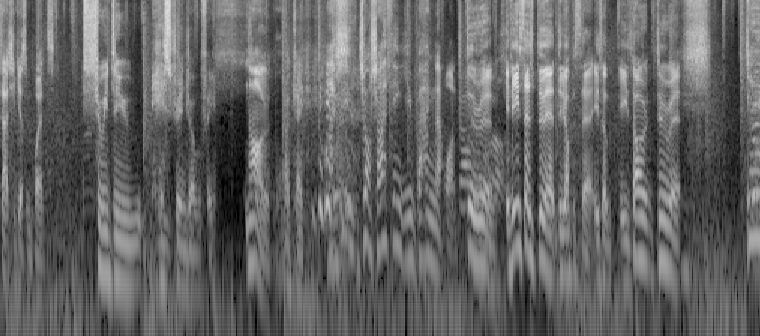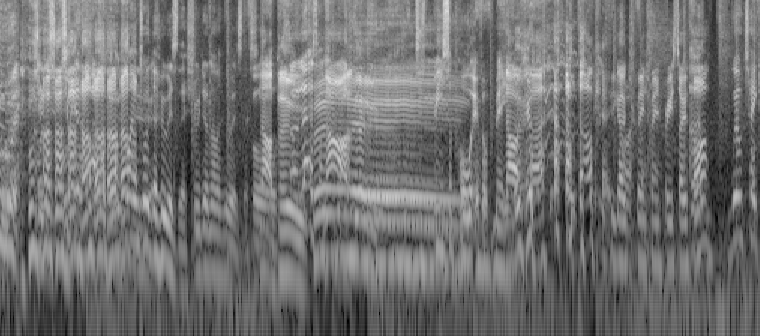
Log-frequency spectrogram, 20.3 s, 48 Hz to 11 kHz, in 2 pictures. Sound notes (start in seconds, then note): 14.2 all booing; 17.0 laughs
